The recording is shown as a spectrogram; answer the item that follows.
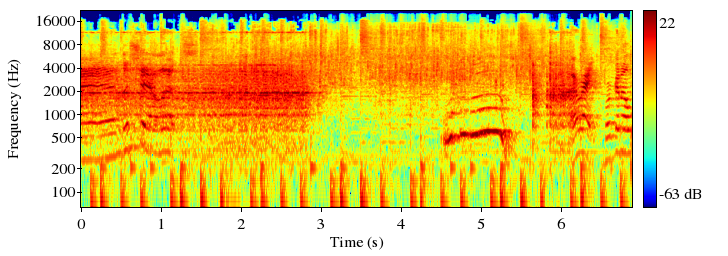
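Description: Pancetta and shallots frying in a pan for mushroom risotto, a steady sizzle with repeated rhythmic scraping of a utensil stirring against the pan, loud and close, with brief clinks.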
